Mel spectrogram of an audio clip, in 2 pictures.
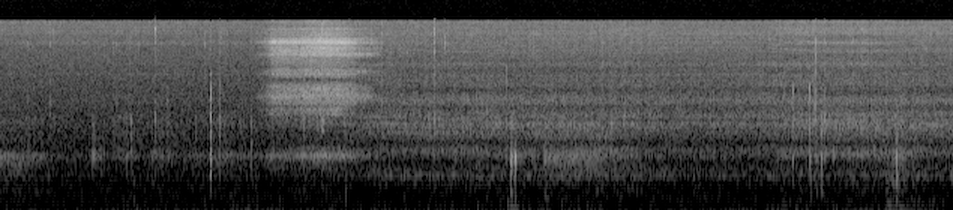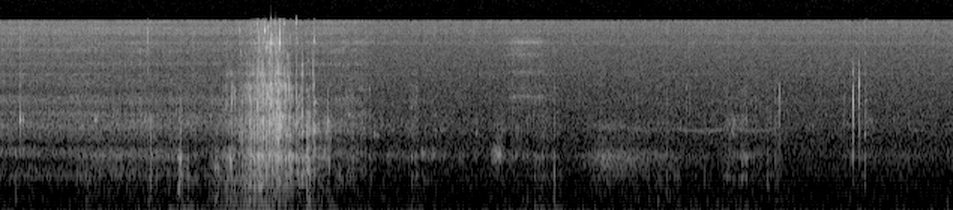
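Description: Underwater sound of a diver's breathing gas: a short hissing burst of bubbles about three seconds in and a louder bubbling burst around twelve seconds, with scattered clicks and taps of dive gear.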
